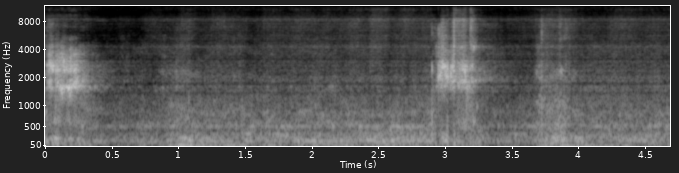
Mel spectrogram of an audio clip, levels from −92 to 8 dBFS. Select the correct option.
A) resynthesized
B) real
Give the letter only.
A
